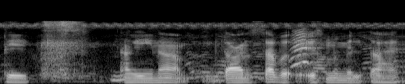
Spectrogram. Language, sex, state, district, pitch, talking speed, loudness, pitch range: Hindi, male, Madhya Pradesh, Katni, 100 Hz, 105 wpm, -21 LUFS, 95-100 Hz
